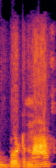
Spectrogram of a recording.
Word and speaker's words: BODMAS: और ये प्रश्न जो है बोडमास का है। सबसे पहले आपको बोडमास को बनाने के लिए कुछ आपको रूल्स आपको पता होना चाहिए।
